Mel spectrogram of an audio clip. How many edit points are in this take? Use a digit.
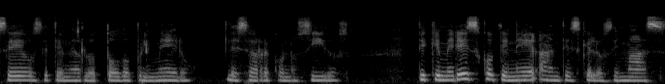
0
